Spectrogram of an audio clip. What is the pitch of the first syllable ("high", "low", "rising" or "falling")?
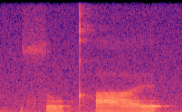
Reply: rising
